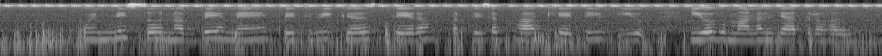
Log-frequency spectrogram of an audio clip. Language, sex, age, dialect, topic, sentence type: Bhojpuri, female, 18-24, Western, agriculture, statement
